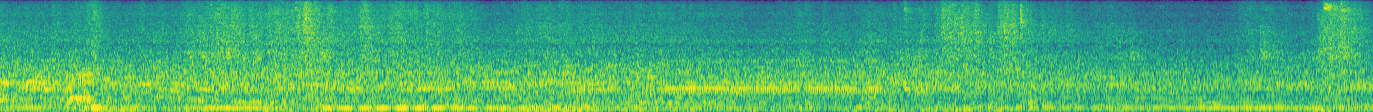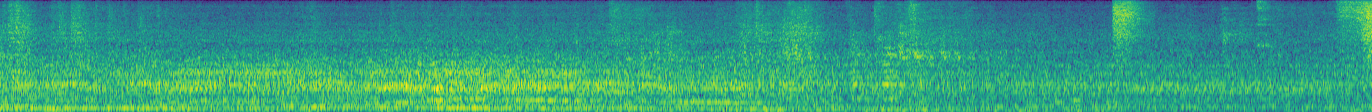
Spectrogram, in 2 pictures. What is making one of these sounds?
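A bus body rattles and clatters over the road.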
